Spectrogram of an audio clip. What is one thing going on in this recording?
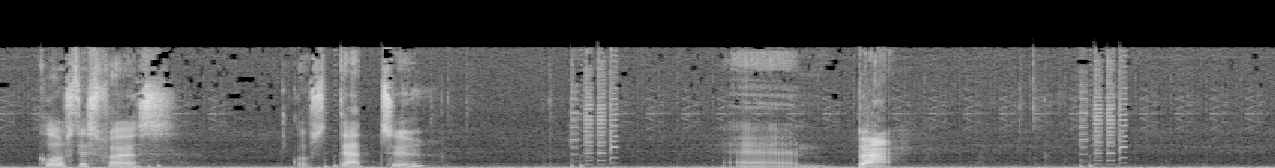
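Electronic game sound effects chirp and blip in short bursts.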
